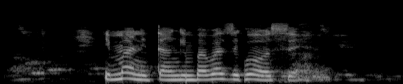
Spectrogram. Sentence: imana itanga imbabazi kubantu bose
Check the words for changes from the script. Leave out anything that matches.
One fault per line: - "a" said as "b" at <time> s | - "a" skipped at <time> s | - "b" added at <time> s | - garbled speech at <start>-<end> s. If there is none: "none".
- "kubantu" skipped at 2.4 s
